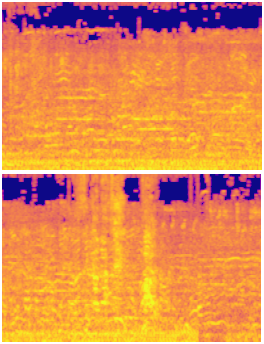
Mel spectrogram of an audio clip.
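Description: Young men talk together closely.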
